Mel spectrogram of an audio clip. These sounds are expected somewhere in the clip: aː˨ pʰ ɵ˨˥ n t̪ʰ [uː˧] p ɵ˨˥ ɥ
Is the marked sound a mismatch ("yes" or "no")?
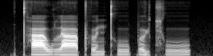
yes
